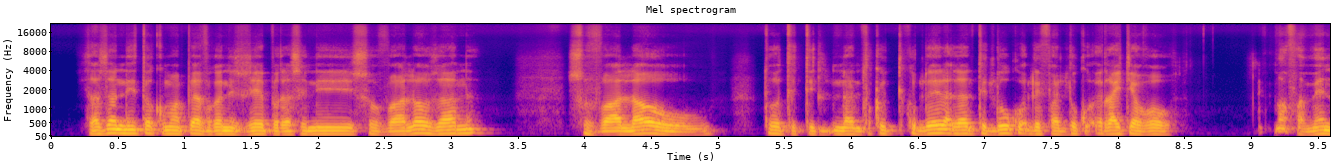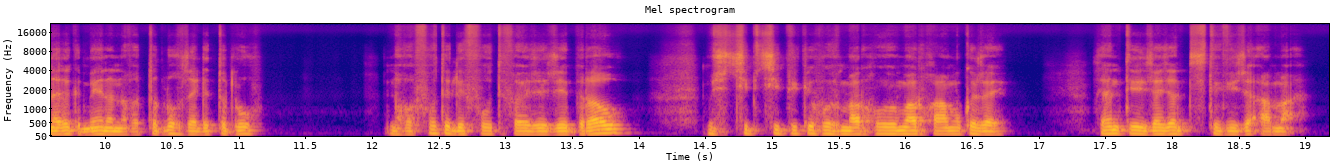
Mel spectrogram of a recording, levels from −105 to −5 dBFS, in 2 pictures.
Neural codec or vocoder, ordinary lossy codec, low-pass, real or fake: autoencoder, 48 kHz, 128 numbers a frame, DAC-VAE, trained on Japanese speech; none; none; fake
